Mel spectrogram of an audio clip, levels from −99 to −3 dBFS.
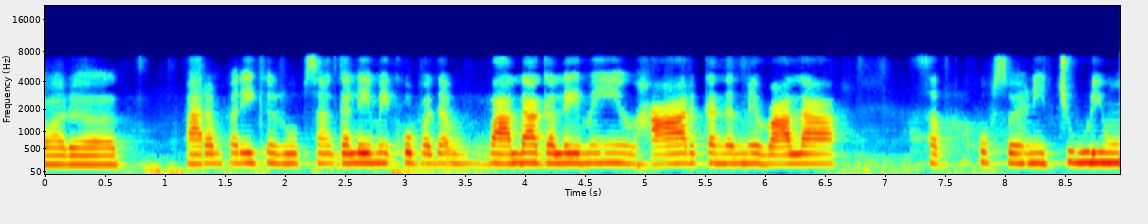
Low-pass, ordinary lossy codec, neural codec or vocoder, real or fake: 7.2 kHz; MP3, 48 kbps; codec, 24 kHz, 0.9 kbps, DualCodec; fake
